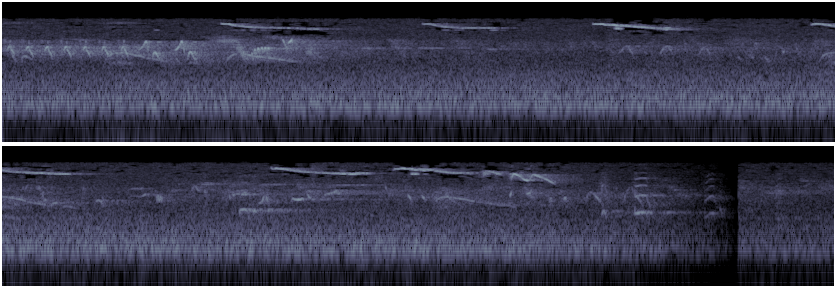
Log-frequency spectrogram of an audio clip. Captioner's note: birds chirping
